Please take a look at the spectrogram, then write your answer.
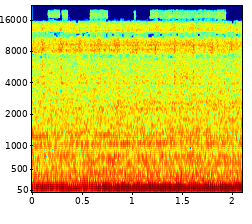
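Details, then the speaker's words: Suzuki Karimun Kotak started cold after clutch and clutch bearing replacement. Steady low idle hum with no chain-like rattle from the engine–transmission area; that noise was traced to the clutch bearing and is now gone. Normal idle. "tapi bagian mesin sini udah beres nih teman-teman Hai suaranya udah hilang"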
